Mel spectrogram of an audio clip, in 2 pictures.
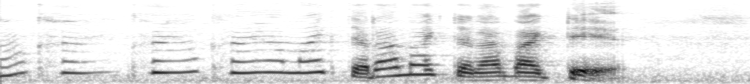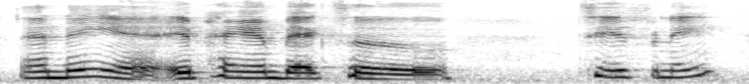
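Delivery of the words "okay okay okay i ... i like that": squeaky high voice, much higher and softer; playful falsetto reaction; mock high-pitched reaction. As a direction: gush it in a tiny high voice. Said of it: "I said".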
